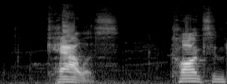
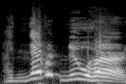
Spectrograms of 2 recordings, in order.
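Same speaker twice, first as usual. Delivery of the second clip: stammering; 11 semitones higher, 11 dB louder than usual. A narrator's reading. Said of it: "he stammered".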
